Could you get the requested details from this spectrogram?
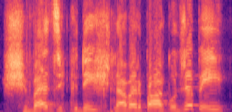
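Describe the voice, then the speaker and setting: Folksy comic puppet servant, highish voice, eager to please, talks in rhyme. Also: male voice, a bit bright. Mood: eager, clownish. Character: obliging, clownish male servant to a prince. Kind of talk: theatrical puppet play in rhymed verse.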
